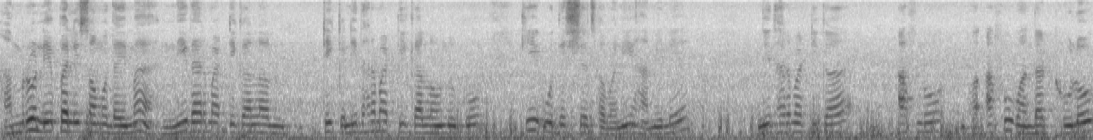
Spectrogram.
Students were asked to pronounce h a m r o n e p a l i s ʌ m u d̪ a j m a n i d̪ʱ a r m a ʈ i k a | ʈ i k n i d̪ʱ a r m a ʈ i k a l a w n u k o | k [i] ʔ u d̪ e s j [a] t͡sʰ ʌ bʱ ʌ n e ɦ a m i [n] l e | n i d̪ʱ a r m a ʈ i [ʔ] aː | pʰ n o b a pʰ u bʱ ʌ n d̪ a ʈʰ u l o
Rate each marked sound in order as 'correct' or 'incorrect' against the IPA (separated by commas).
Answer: incorrect, incorrect, incorrect, incorrect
